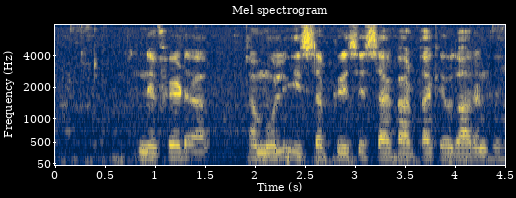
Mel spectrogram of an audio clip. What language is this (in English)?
Magahi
